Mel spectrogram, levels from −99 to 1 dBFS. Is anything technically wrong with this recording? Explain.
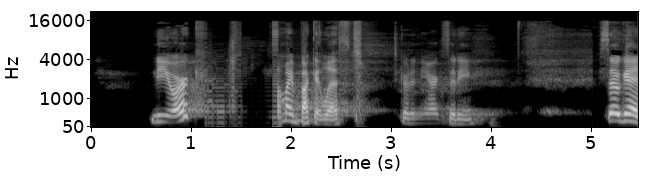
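Yes. From 1.14 to 1.91 s the audio turns into robotic sound from repeated short buffers. It becomes a rigid, metallic buzz pitched at 188 Hz that still loosely tracks the underlying sound. The likely cause is audio arriving too seldom. The software keeps replaying a tiny slice of about 5.3 ms, one period of 188 Hz, while the real material is skipped. Roughly 70% of this stretch is repeated audio.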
